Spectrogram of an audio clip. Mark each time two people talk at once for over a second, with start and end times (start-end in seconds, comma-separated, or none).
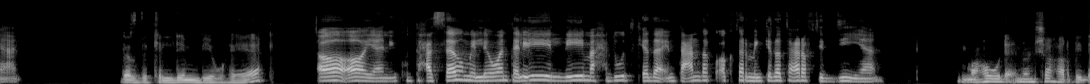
none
